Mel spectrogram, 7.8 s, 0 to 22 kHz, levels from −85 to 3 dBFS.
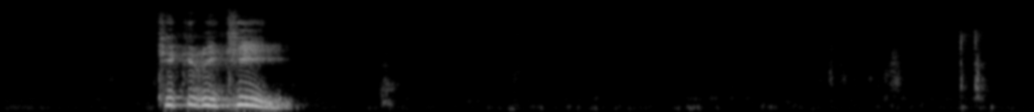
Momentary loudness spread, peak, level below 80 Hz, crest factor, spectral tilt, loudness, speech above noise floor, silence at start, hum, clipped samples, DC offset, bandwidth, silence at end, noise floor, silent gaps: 12 LU; -14 dBFS; -74 dBFS; 22 dB; -5 dB/octave; -28 LUFS; 57 dB; 1.2 s; none; under 0.1%; under 0.1%; 14 kHz; 5.55 s; -84 dBFS; none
